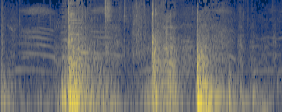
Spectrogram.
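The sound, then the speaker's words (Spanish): Variasco drives a sword into a wooden door three times, heavy, sharp thuds at uneven intervals, with the last blow loudest. A thin, wavering, cat-like wail runs faintly underneath. “Variasco clava la espada en la puerta.”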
